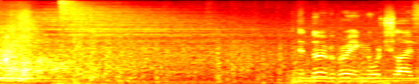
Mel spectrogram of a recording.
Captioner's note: thunder rumbles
